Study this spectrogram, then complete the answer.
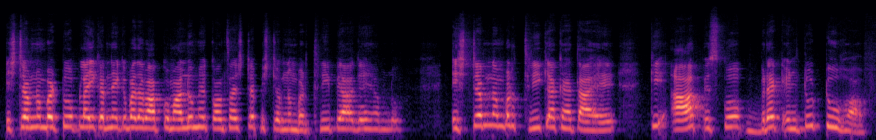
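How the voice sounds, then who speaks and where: A woman's voice: sits high, moderate pace. Woman teaching chemistry step by step. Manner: step-by-step, asks and answers her own questions; affectionately addresses the student. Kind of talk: classroom lecture.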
